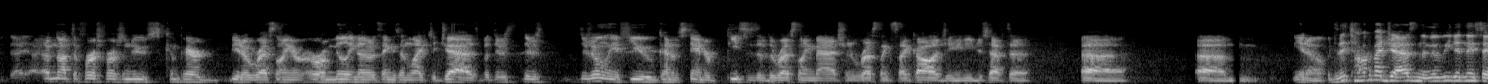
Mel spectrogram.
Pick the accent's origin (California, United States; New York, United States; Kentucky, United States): Kentucky, United States; Louisville; I grew up in Louisville watching, Jerry Lawler and the Jarrett's Memphis territory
